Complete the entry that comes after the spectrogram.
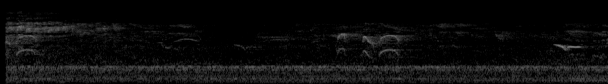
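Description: Short, arched bird chirps, singly and in quick groups of two or three, over a steady background hiss.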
